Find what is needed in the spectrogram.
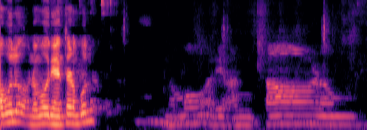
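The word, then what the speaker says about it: णमो अरिहंताणं: तो कैसे होगा उसका उच्चारण? नमो अरहंताणम। ये जो म किया ना मैंने, होठ से नहीं किया है, नाक से किया है।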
